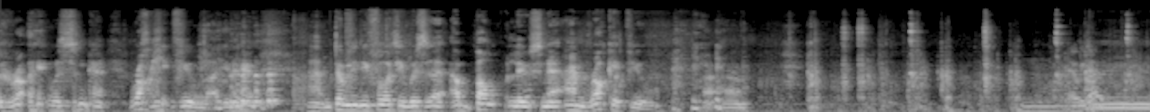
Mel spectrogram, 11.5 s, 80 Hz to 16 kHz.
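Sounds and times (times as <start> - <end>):
speech: 0.0 - 8.3
laughter: 2.1 - 2.9, 6.7 - 7.5
rocking chair creaking as someone leans back and forward: 7.8 - 11.4.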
